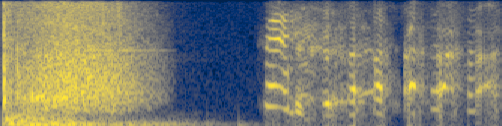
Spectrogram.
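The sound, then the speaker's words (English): A single loud gunshot with a broad booming blast that decays over about a second, followed by a pause and then a person speaking. “Now, the gunshot City. Got their attention. He said, whoa, shots fired.”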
